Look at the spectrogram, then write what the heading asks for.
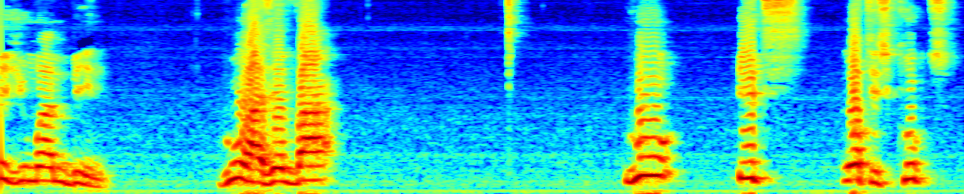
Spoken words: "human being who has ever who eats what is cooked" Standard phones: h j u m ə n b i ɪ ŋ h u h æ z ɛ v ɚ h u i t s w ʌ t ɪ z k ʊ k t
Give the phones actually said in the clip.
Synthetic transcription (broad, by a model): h j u m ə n b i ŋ h u h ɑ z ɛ v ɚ h u i t s w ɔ t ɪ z k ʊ k t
